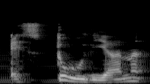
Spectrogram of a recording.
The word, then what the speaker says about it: estudian: Los alumnos estudian la literatura.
